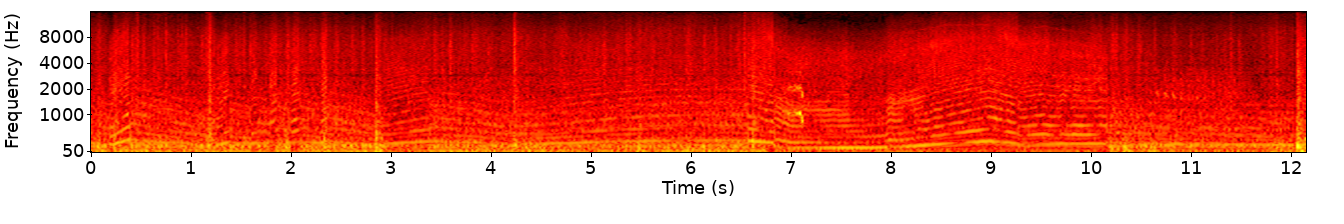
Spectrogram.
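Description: A car in the Assetto Corsa racing sim roars loudly and continuously, its engine rising and falling through revs and gear changes, with a brief tire squeal midway and no pause throughout.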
